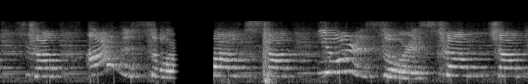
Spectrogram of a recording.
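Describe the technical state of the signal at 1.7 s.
At 1.7 s the signal sits in a cluster of short concealed packet loss leading straight into a long network dropout. Two brief gaps come first, at 1.56 to 1.61 s and 1.63 to 1.68 s, each a few tens of milliseconds the decoder never received. The receiver covered each one by extending the preceding sound and blending back, so they come across as a quick smear or wobble. On a spectrogram they show as short patches of unnaturally smooth, repeated texture, with a small kink in the waveform envelope.

From 1.74 s to 2.15 s the sound stops being real. It first continues as a buzz or hiss that fades within about 0.08 s, then goes to silence. The waveform flattens and the spectrogram shows a fading smear, then an empty column, before the audio resumes at 2.15 s with that stretch skipped. The cause is likely a network outage of roughly 0.4 s. Throughout, nothing appears above 8 kHz, consistent with the G.722 call codec.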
